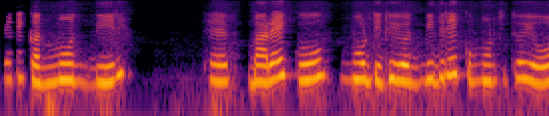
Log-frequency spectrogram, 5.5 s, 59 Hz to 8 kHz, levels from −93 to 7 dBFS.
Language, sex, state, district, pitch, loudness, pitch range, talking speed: Chakma, female, Tripura, West Tripura, 270 Hz, -16 LUFS, 255-285 Hz, 130 wpm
